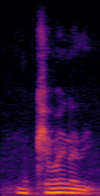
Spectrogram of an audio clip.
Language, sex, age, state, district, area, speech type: Telugu, male, 18-30, Andhra Pradesh, Kurnool, urban, spontaneous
